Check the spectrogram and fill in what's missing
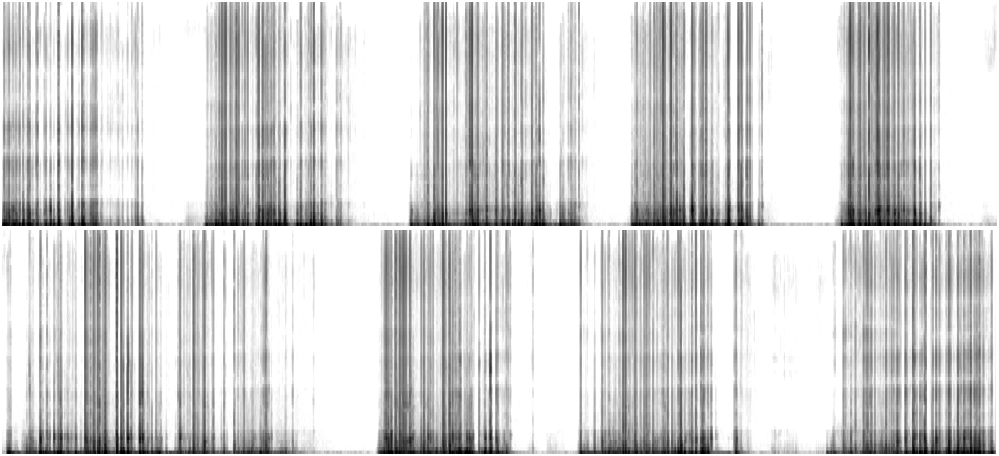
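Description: A metal dental scaler hook scratches the surface of a small square beige felt pad on a lapel mic, giving deep, muffled, rumbling scrapes. The sound comes in nine bursts of dense, gritty scratching, each about one to two seconds long, separated by short silences.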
